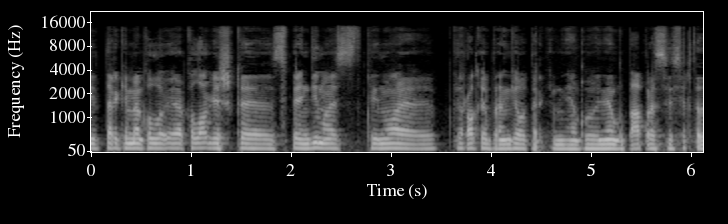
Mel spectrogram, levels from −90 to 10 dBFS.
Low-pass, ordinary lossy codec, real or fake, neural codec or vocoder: 14.4 kHz; AAC, 48 kbps; fake; codec, 44.1 kHz, 7.8 kbps, DAC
